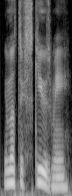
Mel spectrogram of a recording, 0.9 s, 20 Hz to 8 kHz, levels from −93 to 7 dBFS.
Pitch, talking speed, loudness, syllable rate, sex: 125 Hz, 265 wpm, -16 LUFS, 7.4 syllables/s, male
